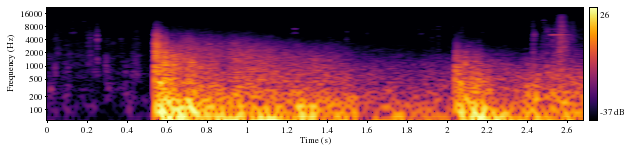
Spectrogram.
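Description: Frag grenade exploding in a squads battle-royale video game, one sudden loud close blast with a rumbling tail, then a second burst about a second and a half later.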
